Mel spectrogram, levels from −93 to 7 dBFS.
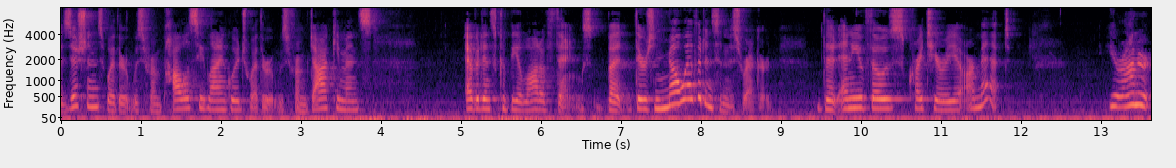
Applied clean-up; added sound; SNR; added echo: none; none; none; none.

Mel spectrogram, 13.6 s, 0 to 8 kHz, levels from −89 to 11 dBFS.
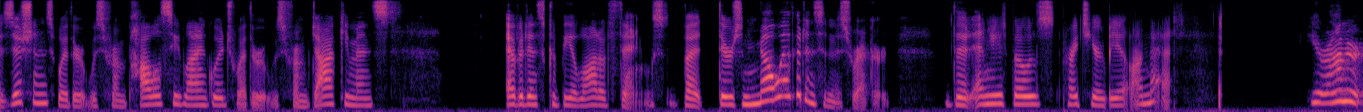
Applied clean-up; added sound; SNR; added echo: neural diffusion model UNIVERSE++.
